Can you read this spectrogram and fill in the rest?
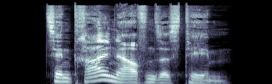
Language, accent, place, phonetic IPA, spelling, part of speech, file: German, Germany, Berlin, [t͡sɛnˈtʁaːlˌnɛʁfn̩zʏsteːm], Zentralnervensystem, noun, De-Zentralnervensystem.ogg
- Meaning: central nervous system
